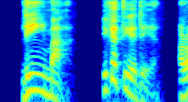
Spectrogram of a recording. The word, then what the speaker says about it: Lima: where it says Lima but how do you say it it's Lee Lima you get the idea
